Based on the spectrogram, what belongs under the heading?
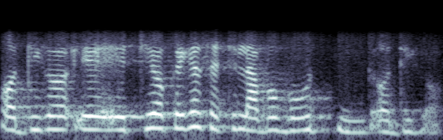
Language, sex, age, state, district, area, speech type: Odia, female, 45-60, Odisha, Sambalpur, rural, conversation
